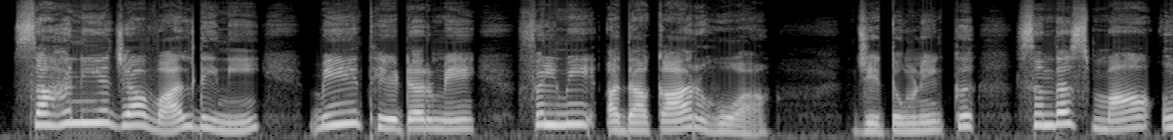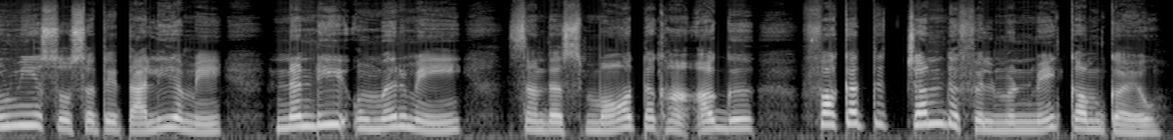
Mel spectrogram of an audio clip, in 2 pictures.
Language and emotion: Sindhi, neutral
